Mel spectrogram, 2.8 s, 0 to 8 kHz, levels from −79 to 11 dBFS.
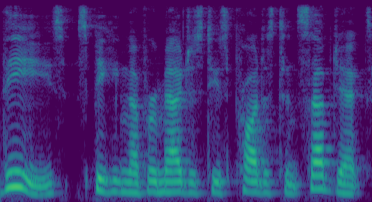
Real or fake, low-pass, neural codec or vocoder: real; 7.2 kHz; none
